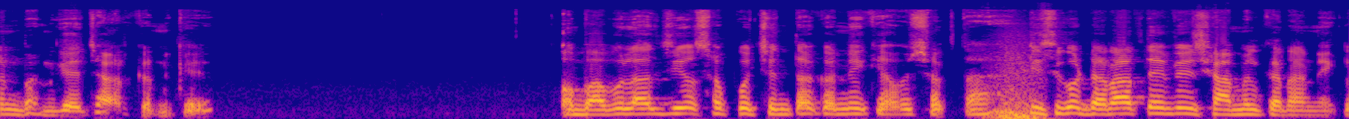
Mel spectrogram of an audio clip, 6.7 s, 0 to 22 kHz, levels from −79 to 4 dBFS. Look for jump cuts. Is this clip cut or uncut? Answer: cut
